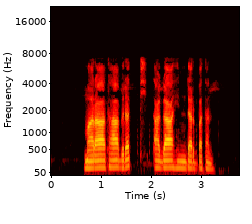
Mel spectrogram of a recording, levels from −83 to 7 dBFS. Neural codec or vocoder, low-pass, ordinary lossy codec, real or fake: none; 7.2 kHz; MP3, 64 kbps; real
